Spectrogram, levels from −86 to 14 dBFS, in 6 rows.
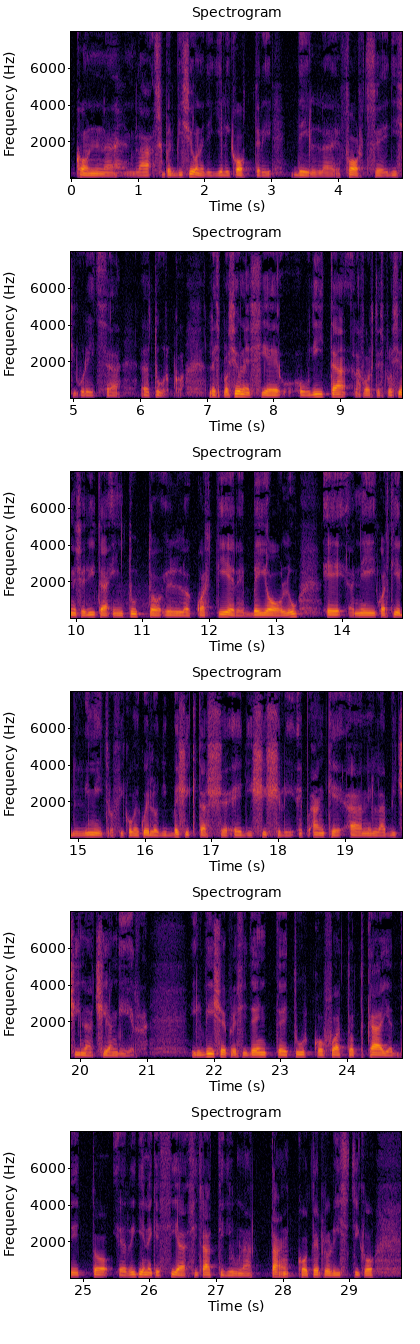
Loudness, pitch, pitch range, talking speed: -21 LUFS, 95 Hz, 90-105 Hz, 115 wpm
